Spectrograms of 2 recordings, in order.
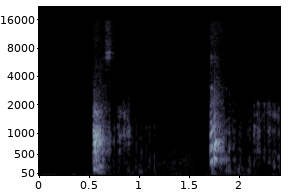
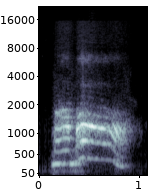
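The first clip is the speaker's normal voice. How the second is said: urgent call; 7 semitones higher, 12 dB louder than usual. Shown as a demonstration. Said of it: "No es lo mismo decir".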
